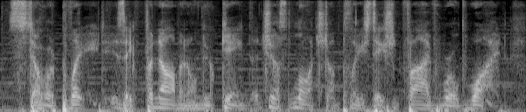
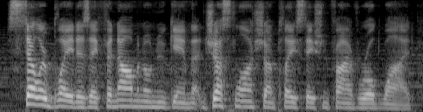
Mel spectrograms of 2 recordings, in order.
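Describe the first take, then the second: First: It is said in a serious movie-trailer voice. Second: It is said in his normal speaking voice.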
